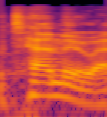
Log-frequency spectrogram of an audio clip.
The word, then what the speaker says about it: Temu: Number four um, uh, was Timu or Temu, as we all mm-hmm.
